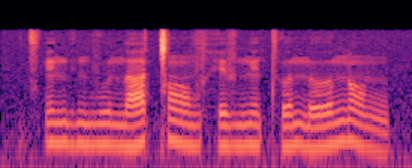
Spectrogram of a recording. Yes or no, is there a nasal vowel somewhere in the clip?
yes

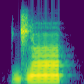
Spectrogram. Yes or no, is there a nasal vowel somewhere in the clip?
yes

